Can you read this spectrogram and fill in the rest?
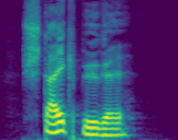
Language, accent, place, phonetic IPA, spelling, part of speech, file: German, Germany, Berlin, [ˈʃtaɪ̯kˌbyːɡl̩], Steigbügel, noun, De-Steigbügel.ogg
- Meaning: 1. stirrup 2. stapes, stirrup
